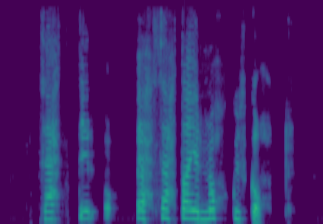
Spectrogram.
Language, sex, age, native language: Icelandic, male, 9, Icelandic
